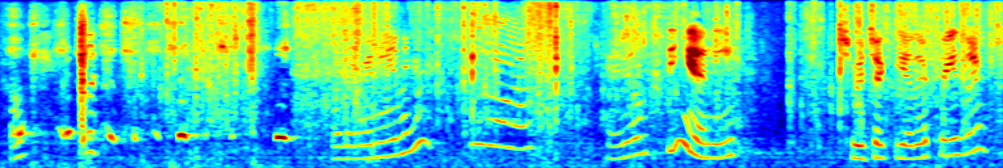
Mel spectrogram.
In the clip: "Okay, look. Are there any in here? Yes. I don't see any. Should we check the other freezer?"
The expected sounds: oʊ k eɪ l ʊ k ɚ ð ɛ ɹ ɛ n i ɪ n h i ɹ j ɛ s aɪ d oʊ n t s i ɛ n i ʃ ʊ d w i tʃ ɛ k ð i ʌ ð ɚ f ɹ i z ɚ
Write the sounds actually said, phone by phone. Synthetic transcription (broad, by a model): oʊ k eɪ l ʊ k ɚ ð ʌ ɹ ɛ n i ɪ n h i ɹ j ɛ aɪ d oʊ n t s i ɛ n i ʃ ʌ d w i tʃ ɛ k ð i ʌ ð ɚ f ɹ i z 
